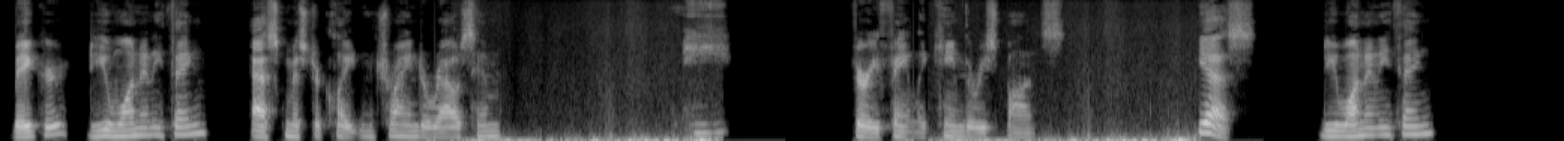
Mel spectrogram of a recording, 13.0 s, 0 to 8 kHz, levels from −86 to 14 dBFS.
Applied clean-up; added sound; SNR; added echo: neural mask model DeepFilterNet 3.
